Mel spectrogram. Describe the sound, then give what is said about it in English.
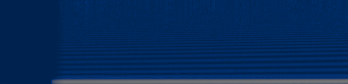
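Sonified gravitational waves, the ripples in space-time made by two colliding black holes, with wavelengths shifted so they can be heard: after a brief silence, a loud, buzzy low electronic tone starts abruptly and holds, its pitch creeping slowly upward, with no voices. “These are two black holes smashing together. Here are two more. We're hearing gravitational waves, the ripples in space-time made by the tremendous mass of colliding black holes.”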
